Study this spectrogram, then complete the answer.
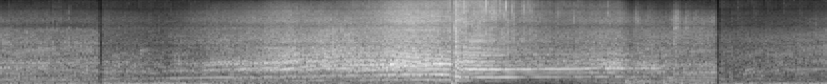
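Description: A second racing car roars past with a high-pitched engine wail.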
